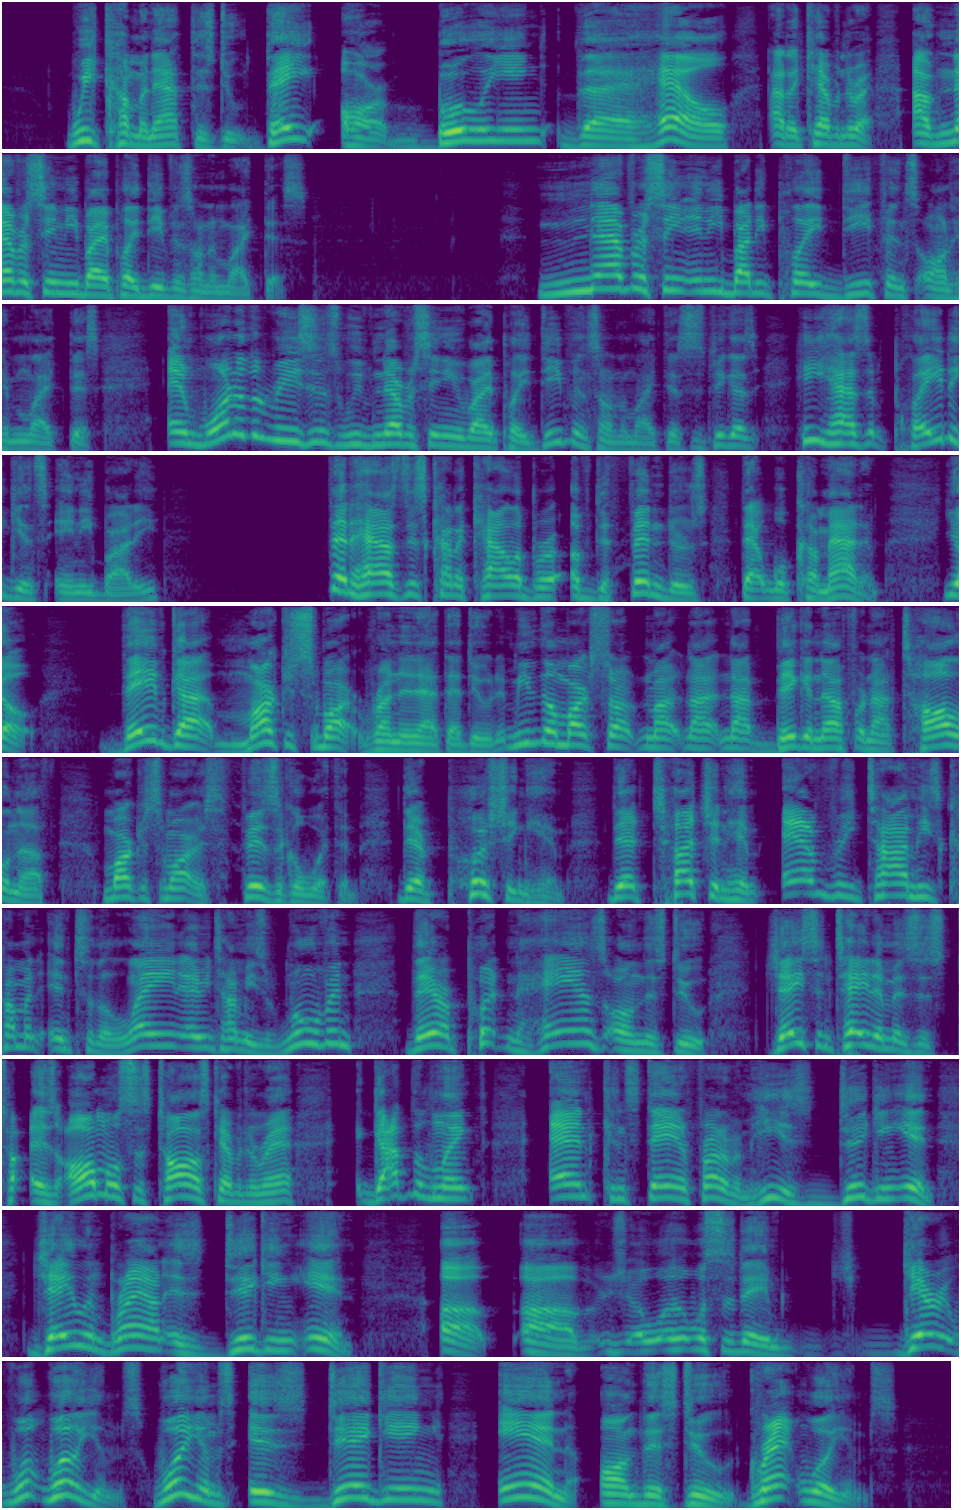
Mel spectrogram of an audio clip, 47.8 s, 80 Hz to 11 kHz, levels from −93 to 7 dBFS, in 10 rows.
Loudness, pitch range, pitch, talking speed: -27 LUFS, 160-220 Hz, 195 Hz, 210 wpm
